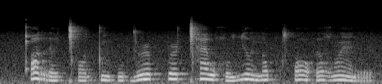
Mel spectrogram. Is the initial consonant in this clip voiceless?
yes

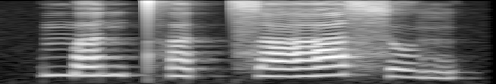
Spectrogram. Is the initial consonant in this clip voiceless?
no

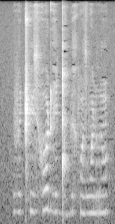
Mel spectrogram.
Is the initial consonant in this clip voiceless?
no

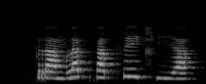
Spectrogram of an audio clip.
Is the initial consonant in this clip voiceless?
yes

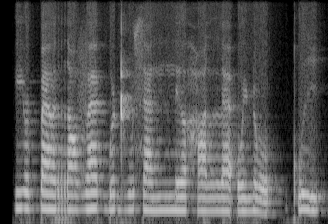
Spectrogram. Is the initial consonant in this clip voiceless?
no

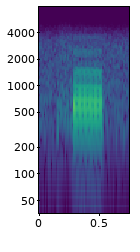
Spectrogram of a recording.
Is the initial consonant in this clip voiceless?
yes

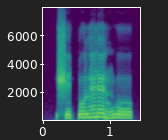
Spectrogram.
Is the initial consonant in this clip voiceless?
yes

